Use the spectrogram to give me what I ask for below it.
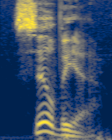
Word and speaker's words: Sylvia: how do you say your last name Sylvia Sylvia okay that's that's what it's spelled like but I wanted to make sure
